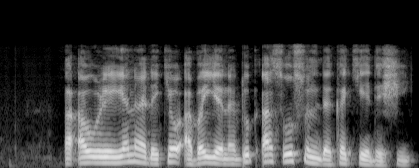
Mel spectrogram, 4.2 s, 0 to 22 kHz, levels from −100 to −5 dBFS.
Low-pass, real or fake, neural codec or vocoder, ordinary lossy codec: 7.2 kHz; fake; codec, 16 kHz, 4 kbps, FreqCodec, larger model; none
